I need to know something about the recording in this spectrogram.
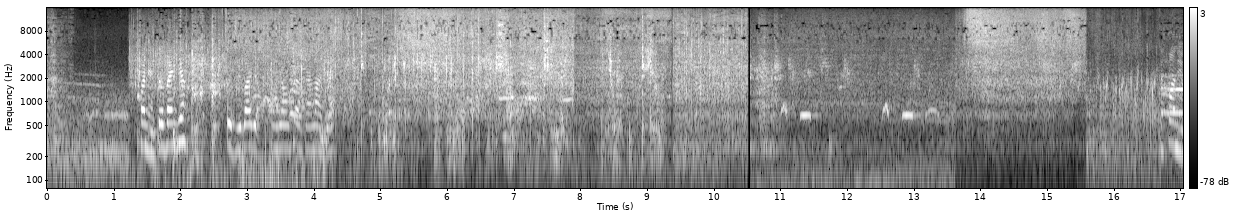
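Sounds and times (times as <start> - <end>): food sizzling in a wok: 1.2 - 10.6, 13.6 - 15.6
bird chirps: 11.0 - 13.5.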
